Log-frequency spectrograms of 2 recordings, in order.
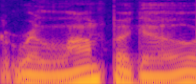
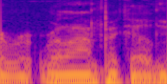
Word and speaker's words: RELAMPAGO: I hope our producers nail that, but we call it RELAMPAGO, or I hope I'm saying that correctly. But let's start off with sort of a 101 on MCSs and then transition to the broader RELAMPAGO mission. – Yeah. So, we'll get to RELAMPAGO in a second. You nailed the pronunciation, which is great.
